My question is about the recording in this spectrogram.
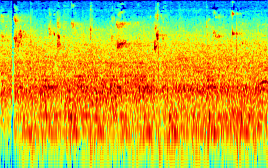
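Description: Arena crowd noise during live basketball play, a steady hubbub, with scattered short sneaker squeaks on the hardwood court and the ball bouncing.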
